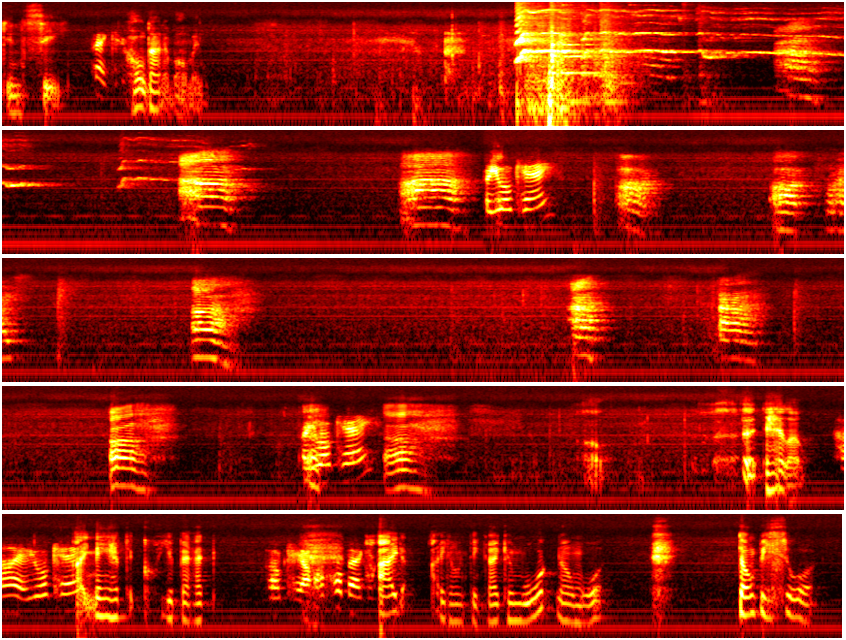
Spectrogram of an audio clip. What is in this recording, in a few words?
Chainsaw Shock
